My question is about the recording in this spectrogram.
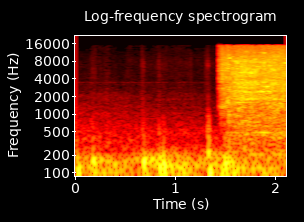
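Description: Movie-trailer sound effects: a deep, uneven rumble with low thuds, then a sudden loud rush of hissing noise about one and a half seconds in.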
